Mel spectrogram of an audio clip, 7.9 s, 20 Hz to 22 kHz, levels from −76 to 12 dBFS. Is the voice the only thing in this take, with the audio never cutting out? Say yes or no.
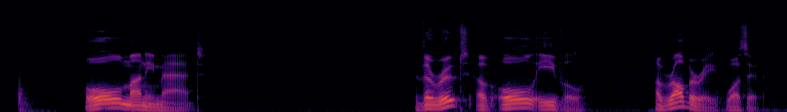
no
